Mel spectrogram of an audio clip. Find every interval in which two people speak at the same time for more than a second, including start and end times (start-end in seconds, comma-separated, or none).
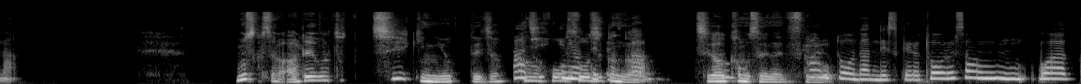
5.1-6.5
